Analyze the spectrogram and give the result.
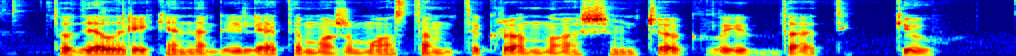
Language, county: Lithuanian, Kaunas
